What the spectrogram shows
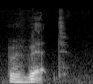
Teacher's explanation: the pronunciation that i was taught in the synagogue which is bilabial vet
